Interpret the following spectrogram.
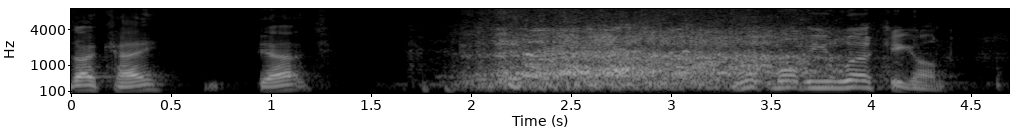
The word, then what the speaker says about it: Björk: Björk? Yeah. Well, I worked with Björk and she told me that's how you pronounce my name. Really? Yeah. And I said, OK, Björk.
